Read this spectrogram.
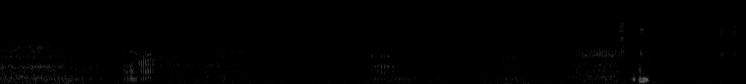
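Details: Radiomaster TX16S RC radio's vibration motor after repair, motor secured so it can't slide: soft, even buzzes with no rattle or knocking, healthy, replacing the earlier rattle.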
